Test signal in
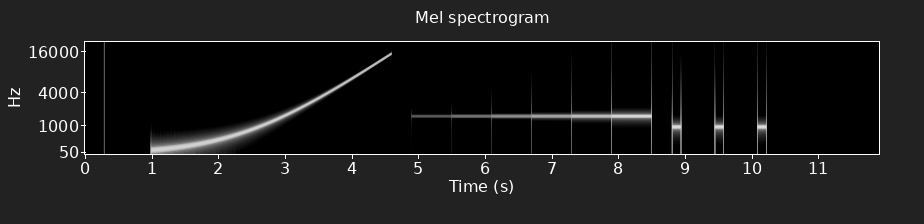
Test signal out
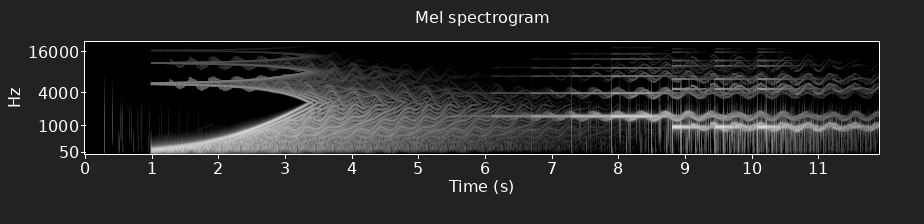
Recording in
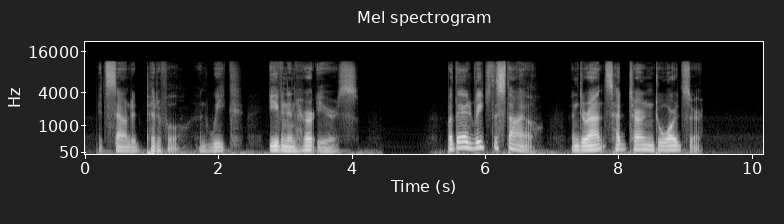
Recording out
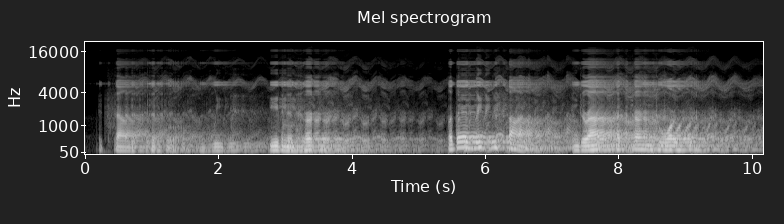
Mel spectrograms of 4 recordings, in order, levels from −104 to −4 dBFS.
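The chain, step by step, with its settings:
bad sample-rate conversion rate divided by 8×, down filtered, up zero stuff
dynamic equaliser 700 Hz, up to +5 dB, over −40 dBFS, Q 2.2
Chebyshev band-pass filter 110–1,500 Hz, order 2
on a send: echo with a time of its own for lows and highs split 460 Hz, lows 220 ms, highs 125 ms, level −6 dB
on the sum: feedback echo with a swinging delay time 282 ms, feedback 72%, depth 192 cents, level −13 dB
level −2.5 dB

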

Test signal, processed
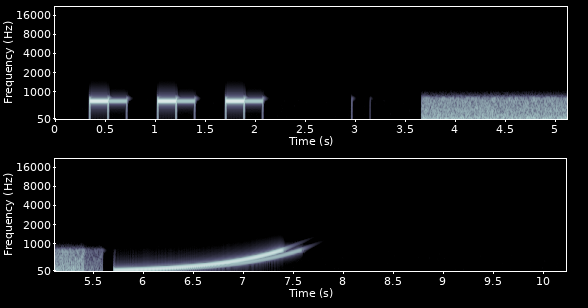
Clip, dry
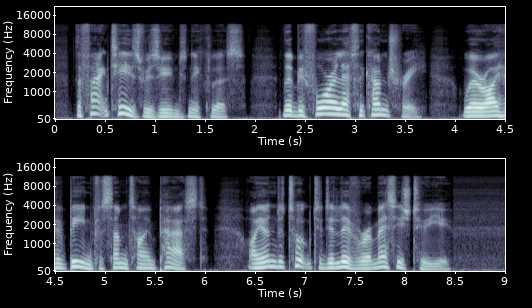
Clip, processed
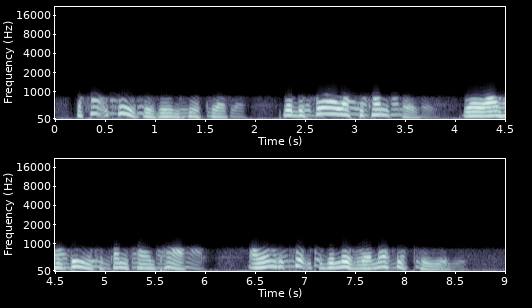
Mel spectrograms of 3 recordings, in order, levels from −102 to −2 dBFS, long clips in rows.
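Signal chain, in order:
Chebyshev low-pass filter 760 Hz, order 10
single-tap delay 185 ms −15.5 dB

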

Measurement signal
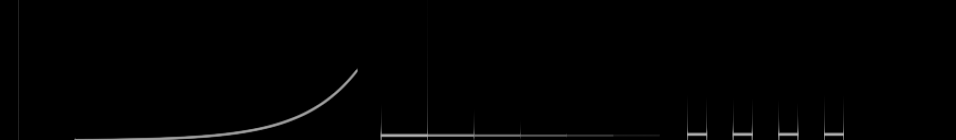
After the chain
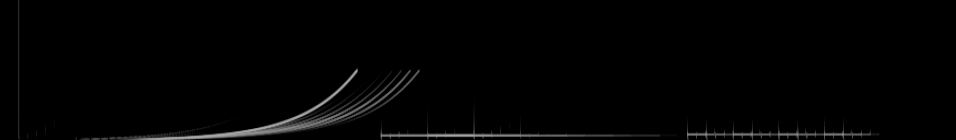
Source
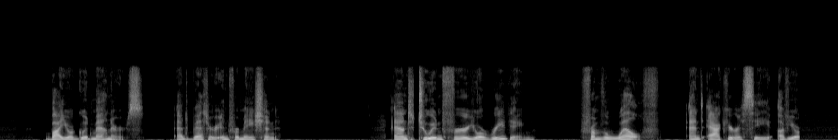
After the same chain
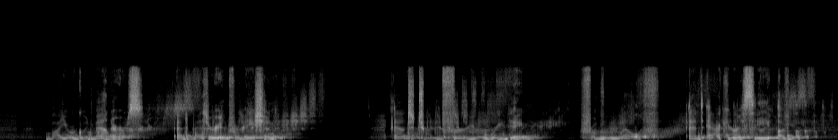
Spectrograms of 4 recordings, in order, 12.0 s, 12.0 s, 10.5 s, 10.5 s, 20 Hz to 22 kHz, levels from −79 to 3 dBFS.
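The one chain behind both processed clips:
compressor whose output falls as the input rises −30 dBFS, ratio −0.5
Butterworth high-pass 260 Hz 48 dB per octave
on a send: echo through a band-pass that steps 111 ms, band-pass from 610 Hz, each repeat 0.7 octaves, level −3.5 dB

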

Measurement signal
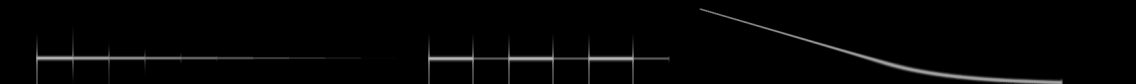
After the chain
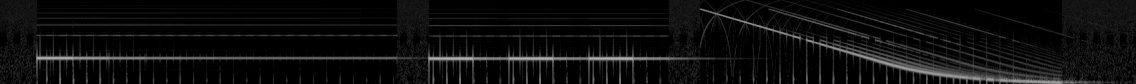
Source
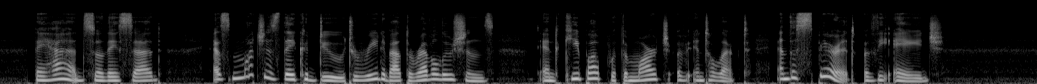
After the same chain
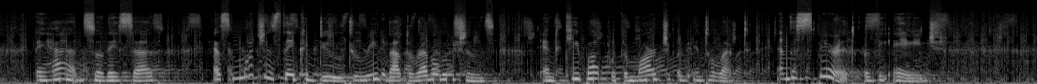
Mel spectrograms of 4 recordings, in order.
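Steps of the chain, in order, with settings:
converter with a step at zero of −33.5 dBFS
dynamic equaliser 6,800 Hz, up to +5 dB, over −44 dBFS, Q 0.71
auto-filter notch square 7.5 Hz 230–3,200 Hz
on a send: echo with a time of its own for lows and highs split 2,900 Hz, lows 136 ms, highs 686 ms, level −15 dB
on the sum: level −4 dB

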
